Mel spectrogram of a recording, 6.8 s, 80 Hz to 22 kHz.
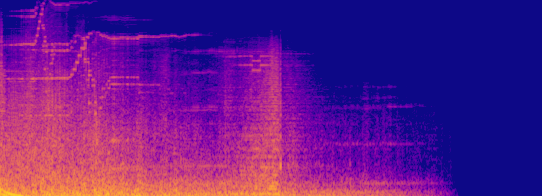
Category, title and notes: Sound effects > Other
Sound Design Elements Impact SFX PS 115
All samples used in the production of this sound effect are field recordings that I recorded myself. I mixed the field samples with samples designed in the ASM Hydrasynth Deluxe synthesizer. Field recording equipment: Tascam Portacapture x8 and microphone: RØDE NTG5. Samples of various kick types recorded by me and samples from the ASM Hydrasynth Deluxe were layered in Native Instruments Kontakt 8, and then final audio processing was performed in REAPER DAW.
force, shockwave, explosion, percussive, hard, power, audio, design, rumble, heavy, cinematic, effects, strike, blunt, transient, sound, hit, sharp, smash, game, impact, sfx, collision, thudbang, crash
